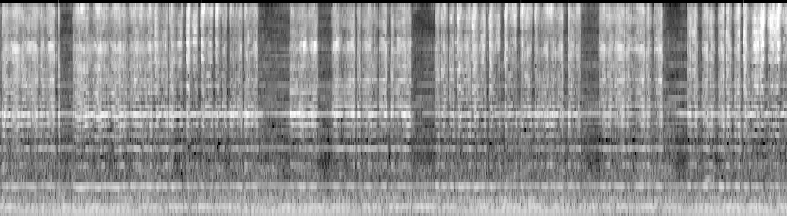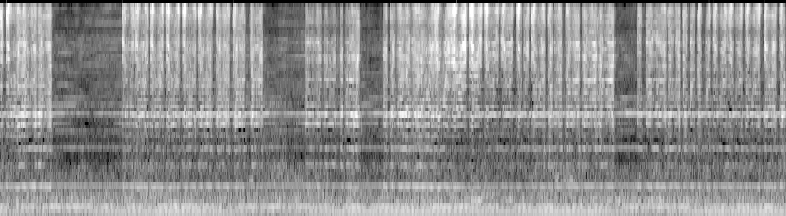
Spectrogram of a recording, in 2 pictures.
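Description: Electric nail drill fitted with a carrot bit, run at full speed and grinding down an artificial powder nail: a steady thin motor whine under a scratchy rasp. The grinding comes in passes broken by several short pauses.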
